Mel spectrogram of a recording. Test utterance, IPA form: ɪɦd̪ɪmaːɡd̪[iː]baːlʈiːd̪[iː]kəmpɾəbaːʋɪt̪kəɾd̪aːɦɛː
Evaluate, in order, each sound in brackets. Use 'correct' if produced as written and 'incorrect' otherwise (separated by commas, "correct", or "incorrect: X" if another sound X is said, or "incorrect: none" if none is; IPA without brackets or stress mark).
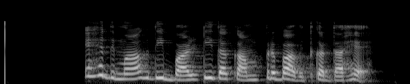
correct, incorrect: aː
